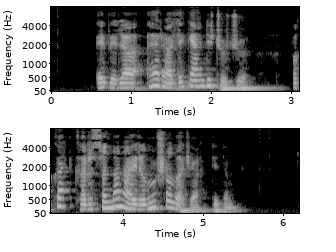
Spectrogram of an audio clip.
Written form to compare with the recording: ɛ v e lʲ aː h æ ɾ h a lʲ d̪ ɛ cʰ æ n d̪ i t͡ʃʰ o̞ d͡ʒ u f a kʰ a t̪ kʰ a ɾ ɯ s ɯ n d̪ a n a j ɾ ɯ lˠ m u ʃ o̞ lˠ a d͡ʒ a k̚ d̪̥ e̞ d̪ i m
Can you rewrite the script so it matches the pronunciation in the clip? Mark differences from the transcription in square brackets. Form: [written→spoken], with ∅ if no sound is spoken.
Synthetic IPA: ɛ v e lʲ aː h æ ɾ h a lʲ d̪ ɛ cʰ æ n d̪ i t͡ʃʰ o̞ d͡ʒ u f a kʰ a t̪ kʰ a ɾ ɯ s ɯ n d̪ a n a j ɾ ɯ lˠ m [u→ɯ] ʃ o̞ lˠ a d͡ʒ a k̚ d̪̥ e̞ d̪ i m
